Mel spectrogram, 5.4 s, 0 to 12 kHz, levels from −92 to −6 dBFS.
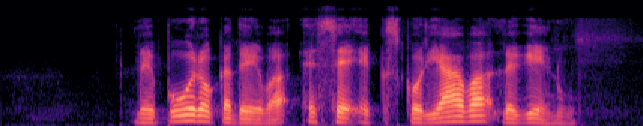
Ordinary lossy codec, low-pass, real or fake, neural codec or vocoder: Opus, 24 kbps; 7.2 kHz; real; none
